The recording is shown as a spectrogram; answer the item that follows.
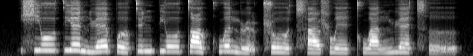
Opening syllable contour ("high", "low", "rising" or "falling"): high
